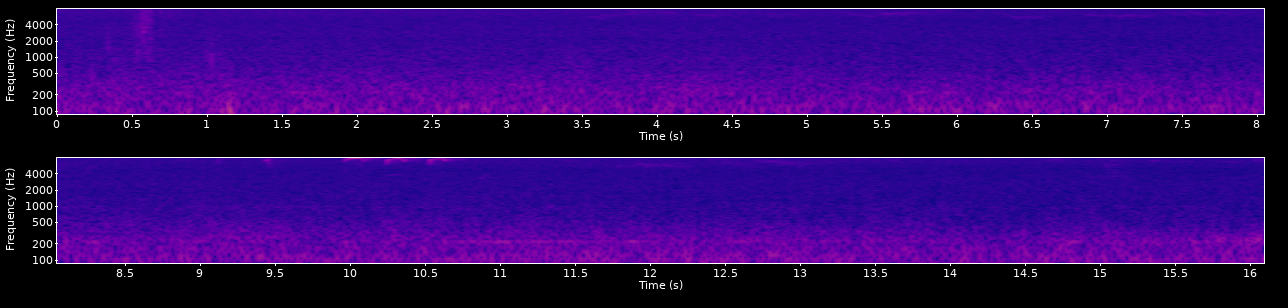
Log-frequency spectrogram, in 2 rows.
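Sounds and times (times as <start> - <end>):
faint chirping: 9.0 - 16.0.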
